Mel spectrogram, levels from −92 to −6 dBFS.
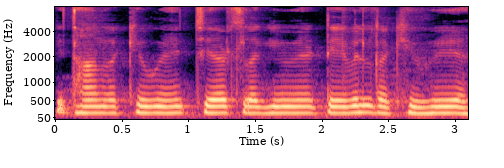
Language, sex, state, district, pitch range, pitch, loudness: Hindi, female, Uttar Pradesh, Etah, 170-175 Hz, 175 Hz, -15 LUFS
